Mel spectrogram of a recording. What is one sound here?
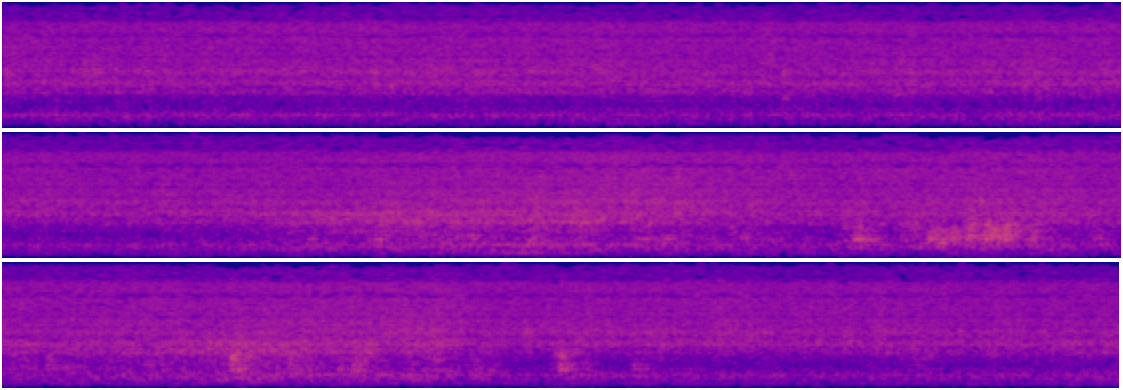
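Water sloshes and splashes inside a washing machine.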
